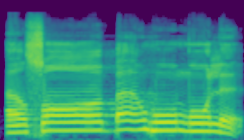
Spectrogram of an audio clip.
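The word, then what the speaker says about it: أَصَابَهُمُ: Asobahumul qurh. Asobahumul. Tidak ada mulanya.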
